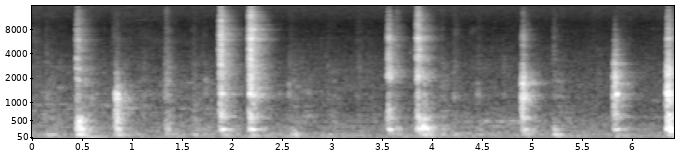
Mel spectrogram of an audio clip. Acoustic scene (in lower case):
kitchen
